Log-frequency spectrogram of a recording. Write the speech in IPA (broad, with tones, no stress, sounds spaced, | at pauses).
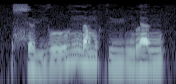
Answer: s ɵ˨˩ ɥ j uː˨˥ n̪ ɐ˧ m k yː˨ ŋ l ɐ˧ ŋ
